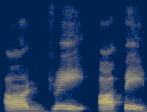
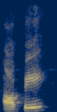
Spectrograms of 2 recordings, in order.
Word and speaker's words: Ape: So whenever we have a word in English which is containing E at the end, the sound is what A. So we are going to put there acute accent E.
